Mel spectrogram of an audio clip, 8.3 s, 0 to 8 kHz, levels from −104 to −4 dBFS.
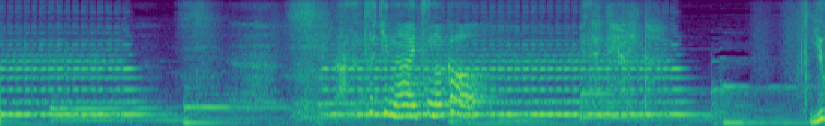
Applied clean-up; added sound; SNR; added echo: none; Bowed string instrument; 1 dB; none.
